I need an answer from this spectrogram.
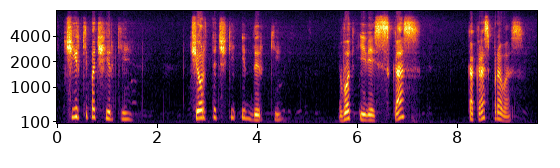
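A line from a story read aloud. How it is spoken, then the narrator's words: Pleasant voice. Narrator (Russian): сундучок произнес приятным голосом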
